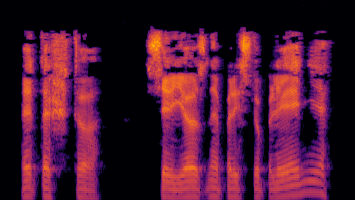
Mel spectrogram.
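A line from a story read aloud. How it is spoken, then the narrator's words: Muffled, hollow. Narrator (Russian): глухо произнесла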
